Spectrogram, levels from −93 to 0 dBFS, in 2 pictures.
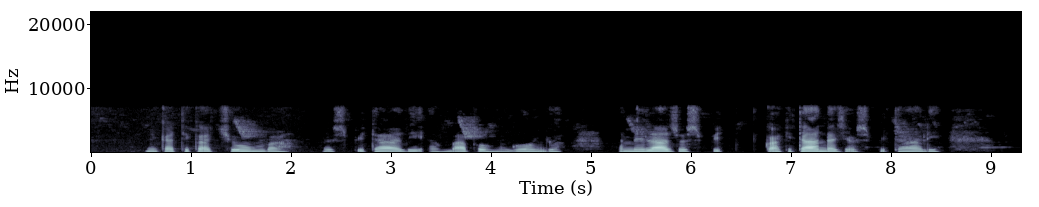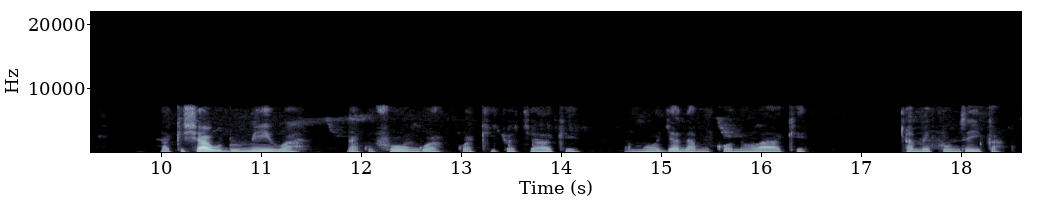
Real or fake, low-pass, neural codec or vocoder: real; 7.2 kHz; none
